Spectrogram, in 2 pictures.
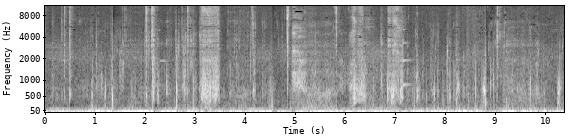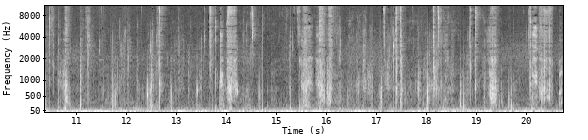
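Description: Close-miked slurping of glass noodles out of a spicy chili broth, with wet chewing, in irregular bursts over a steady low hum.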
